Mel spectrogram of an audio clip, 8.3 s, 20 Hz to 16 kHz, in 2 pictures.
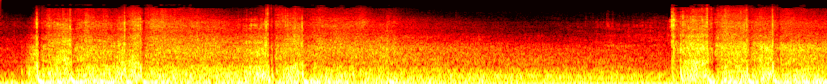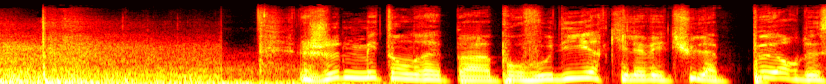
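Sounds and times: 
rocket explosions in a war zone: 0:00.0 - 0:05.9
speech: 0:05.7 - 0:08.2.

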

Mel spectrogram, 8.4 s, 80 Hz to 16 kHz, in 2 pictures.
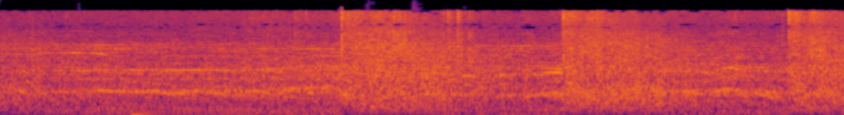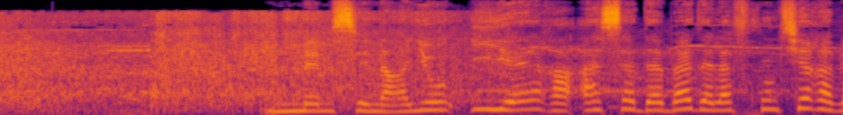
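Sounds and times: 
people shouting: 0:00.0 - 0:05.0
loud continuous roar of crowd noise: 0:00.0 - 0:08.4
gunshots fired to disperse a crowd: 0:01.6 - 0:06.6
speech: 0:05.6 - 0:08.4.

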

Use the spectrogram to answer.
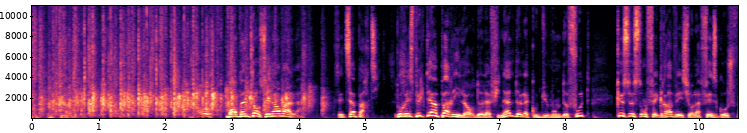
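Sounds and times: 
studio audience applause: 0:00.0 - 0:04.5
speech: 0:02.6 - 0:10.5.

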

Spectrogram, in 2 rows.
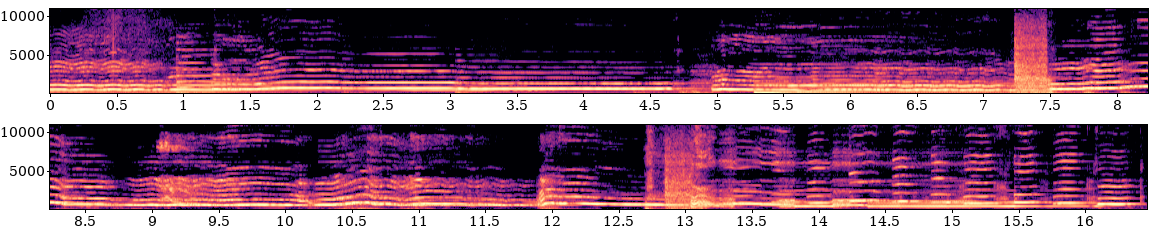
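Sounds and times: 
person singing: 0:00.0 - 0:12.0, 0:12.8 - 0:16.4
dog howling along with singing: 0:08.3 - 0:16.4.

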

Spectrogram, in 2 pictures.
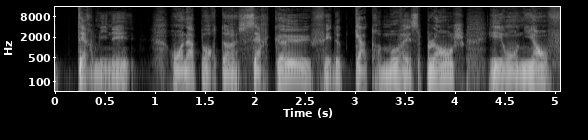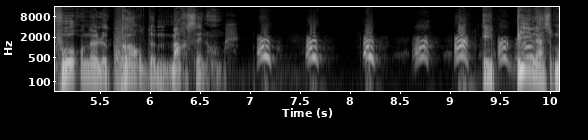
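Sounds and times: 
speech: 0:00.2 - 0:06.9, 0:09.3 - 0:10.0
guard dog barking: 0:07.1 - 0:10.0.

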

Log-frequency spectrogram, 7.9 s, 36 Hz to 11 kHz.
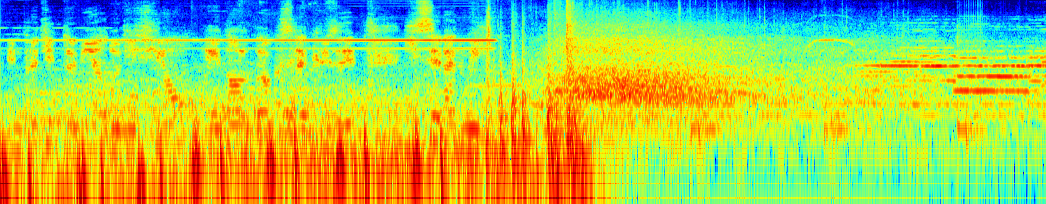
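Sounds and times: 
street noise in Vesoul France: 0:00.0 - 0:07.8
speech: 0:00.4 - 0:04.7
heavy door slamming: 0:03.6 - 0:06.1.

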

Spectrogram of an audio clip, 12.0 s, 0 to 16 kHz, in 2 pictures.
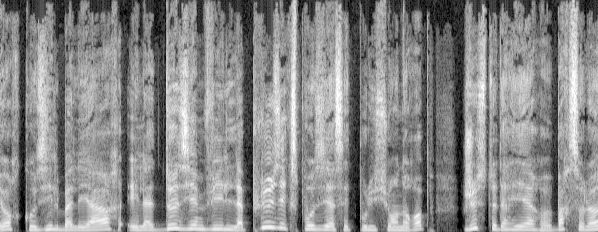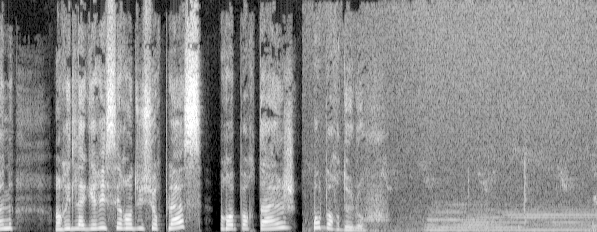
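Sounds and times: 
speech: 0:00.0 - 0:10.9
deep ship horn blast in a harbor: 0:10.2 - 0:11.9
faint harbor clatter: 0:10.2 - 0:11.9.

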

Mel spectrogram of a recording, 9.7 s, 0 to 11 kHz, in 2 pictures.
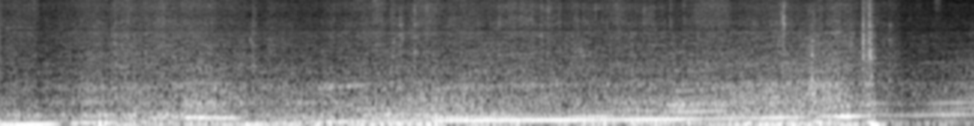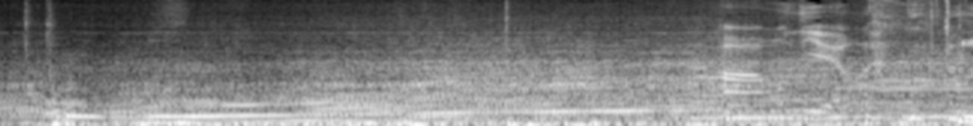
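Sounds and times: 
Ferrari Portofino sports car 3.9-liter twin-turbo V8 engine revving: 0:00.1 - 0:09.7.

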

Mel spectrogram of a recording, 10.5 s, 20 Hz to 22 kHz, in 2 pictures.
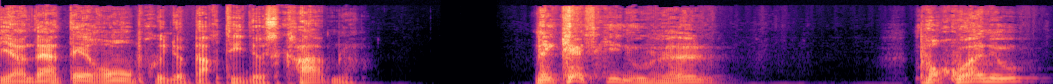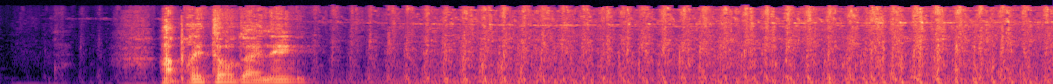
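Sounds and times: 
speech: 0:00.0 - 0:01.9, 0:02.7 - 0:03.7, 0:04.6 - 0:05.2, 0:05.9 - 0:07.6
helicopter rotor thudding as the helicopter lands: 0:05.6 - 0:10.5.

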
